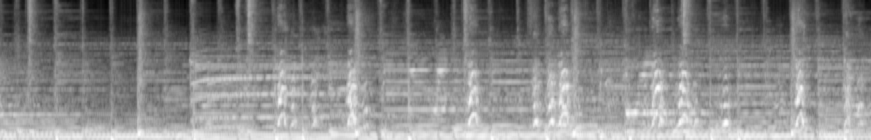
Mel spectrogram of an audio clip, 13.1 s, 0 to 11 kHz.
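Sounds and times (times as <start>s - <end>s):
background music: 0.0s - 13.0s
dog yipping and barking: 4.2s - 5.6s, 7.0s - 7.2s, 8.0s - 8.7s, 9.4s - 11.1s, 11.9s - 13.0s.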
